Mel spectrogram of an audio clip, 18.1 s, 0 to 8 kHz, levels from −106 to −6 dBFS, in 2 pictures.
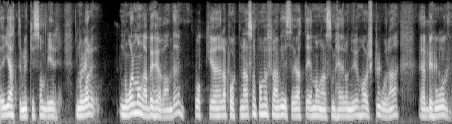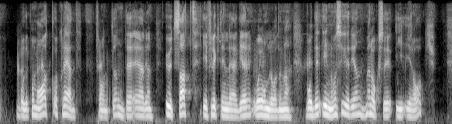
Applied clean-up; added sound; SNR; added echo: neural mask model DeepFilterNet 3.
